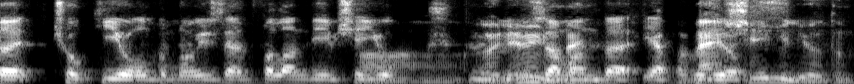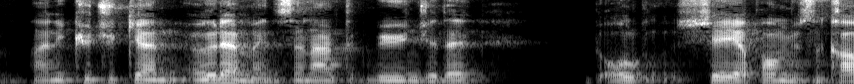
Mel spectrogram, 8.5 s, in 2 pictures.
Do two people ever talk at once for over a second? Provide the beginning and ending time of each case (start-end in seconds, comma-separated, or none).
1.8-4.0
